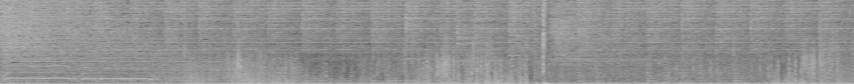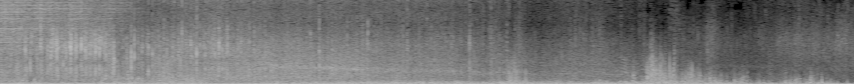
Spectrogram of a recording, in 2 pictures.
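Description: Background music over wind rushing across a camera microphone during a parachute descent; the hiss thins about ten seconds in.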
